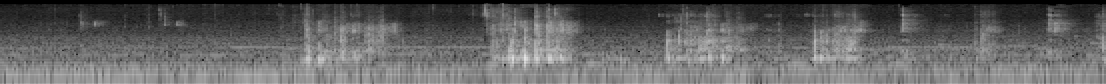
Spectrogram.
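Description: Close-miked chewing of a big bite of boneless fried chicken topped with sauce and mayonnaise, its crispy coating crunching in about five short bursts roughly a second apart.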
